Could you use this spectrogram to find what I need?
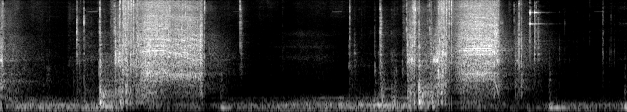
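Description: A cordless drill whirs as it backs a bolt out of an engine case.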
